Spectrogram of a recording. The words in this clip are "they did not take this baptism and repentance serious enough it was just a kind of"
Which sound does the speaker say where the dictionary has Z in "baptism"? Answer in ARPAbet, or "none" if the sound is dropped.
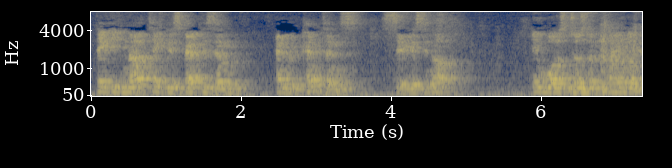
Z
